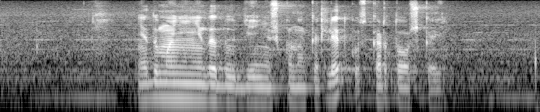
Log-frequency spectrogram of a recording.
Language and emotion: Russian, neutral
